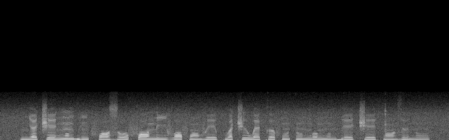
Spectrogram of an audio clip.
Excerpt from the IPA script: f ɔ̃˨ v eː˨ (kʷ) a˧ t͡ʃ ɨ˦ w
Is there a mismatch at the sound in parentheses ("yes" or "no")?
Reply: no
